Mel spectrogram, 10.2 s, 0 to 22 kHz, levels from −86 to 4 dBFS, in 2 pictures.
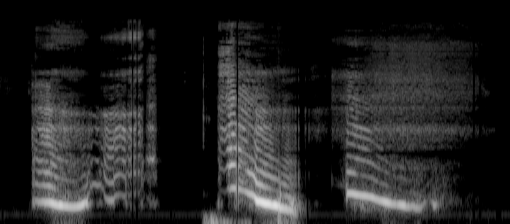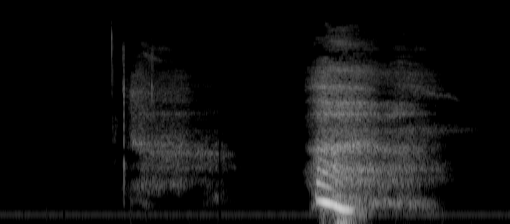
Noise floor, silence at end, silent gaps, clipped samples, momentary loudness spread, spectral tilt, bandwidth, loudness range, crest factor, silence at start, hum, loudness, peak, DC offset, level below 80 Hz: -78 dBFS; 1.3 s; none; under 0.1%; 26 LU; -5.5 dB/octave; 15 kHz; 11 LU; 20 dB; 0.3 s; none; -21 LUFS; -6 dBFS; under 0.1%; -54 dBFS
